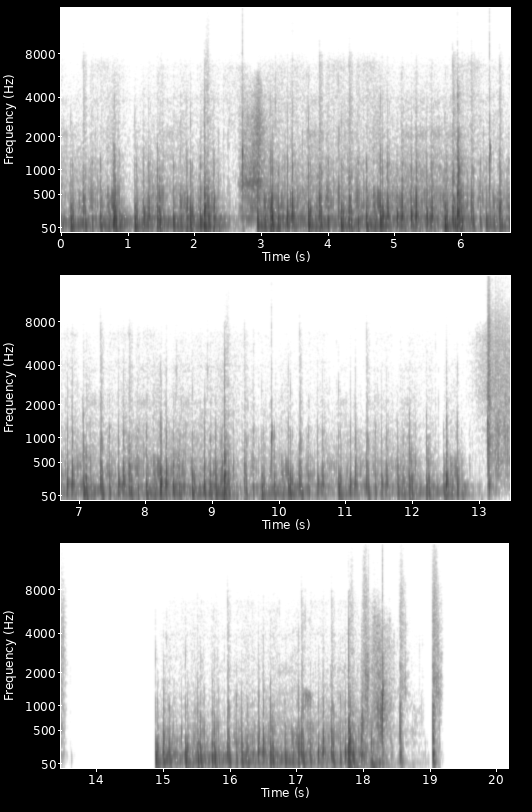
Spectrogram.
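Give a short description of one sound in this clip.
Blocks of wood are chopped with rapid, hollow knocks.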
